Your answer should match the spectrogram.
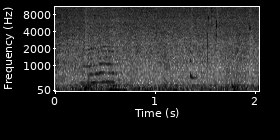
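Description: A steady hiss that fills the pause in speech, with a faint voice briefly under it about half a second in.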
